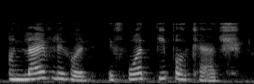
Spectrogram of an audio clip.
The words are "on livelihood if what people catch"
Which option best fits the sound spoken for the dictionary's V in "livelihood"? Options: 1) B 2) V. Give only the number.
2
